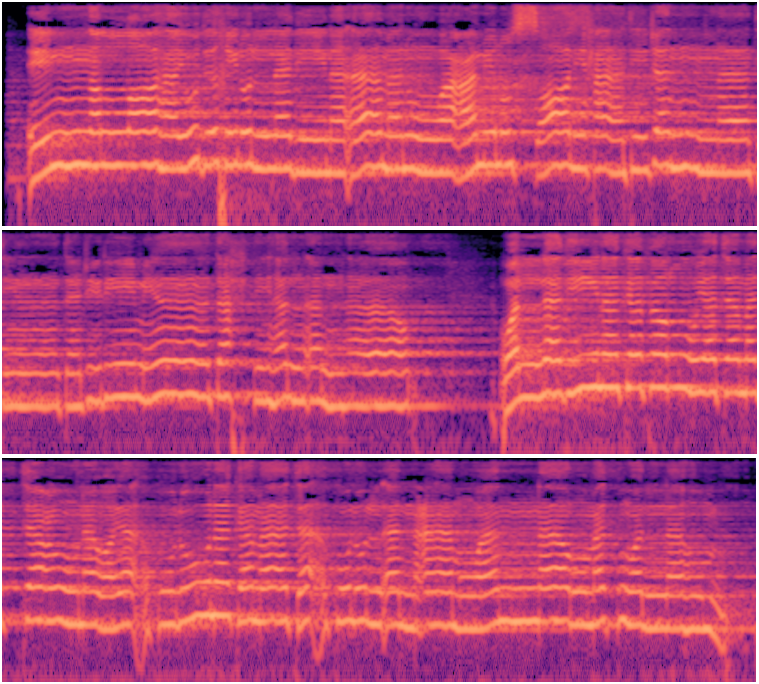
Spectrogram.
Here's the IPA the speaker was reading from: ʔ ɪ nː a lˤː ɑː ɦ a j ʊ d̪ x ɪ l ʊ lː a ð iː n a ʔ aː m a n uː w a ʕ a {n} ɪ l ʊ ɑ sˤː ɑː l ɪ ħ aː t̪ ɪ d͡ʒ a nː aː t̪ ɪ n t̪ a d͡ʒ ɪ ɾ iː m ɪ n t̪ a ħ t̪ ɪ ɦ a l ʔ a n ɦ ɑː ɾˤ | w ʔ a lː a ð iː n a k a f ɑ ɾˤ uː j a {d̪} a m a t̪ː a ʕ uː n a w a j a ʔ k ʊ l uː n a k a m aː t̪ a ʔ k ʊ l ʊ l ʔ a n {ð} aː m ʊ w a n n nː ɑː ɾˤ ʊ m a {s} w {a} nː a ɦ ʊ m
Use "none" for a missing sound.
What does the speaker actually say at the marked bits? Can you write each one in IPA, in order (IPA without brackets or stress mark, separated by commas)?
m, t̪, ʕ, θ, a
